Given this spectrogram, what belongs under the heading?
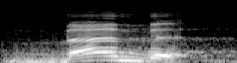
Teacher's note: Ketika mati, maka terdengar suara pantulan.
